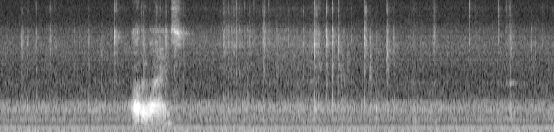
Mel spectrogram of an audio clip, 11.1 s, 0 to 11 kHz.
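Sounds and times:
steady low hum: 0.0 - 11.0
keyboard typing: 6.2 - 8.0.

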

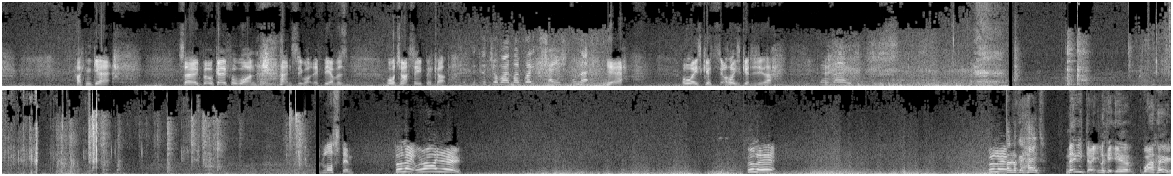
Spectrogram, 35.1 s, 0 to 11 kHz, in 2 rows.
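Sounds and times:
wind buffeting microphone: 0.0 - 22.2, 22.8 - 32.6
handling clicks and knocks: 15.2 - 22.2.

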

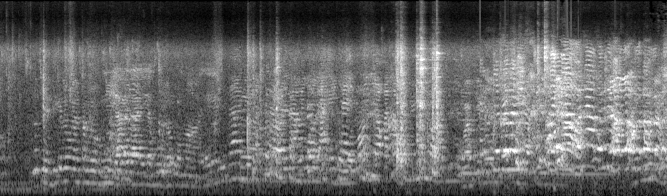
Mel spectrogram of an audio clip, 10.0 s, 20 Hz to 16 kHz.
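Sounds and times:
people talking: 0.0 - 10.0
cutlery clinking on plate: 5.9 - 6.7.

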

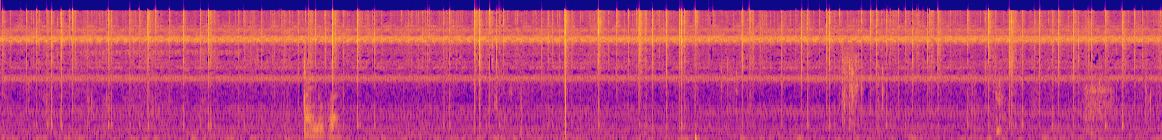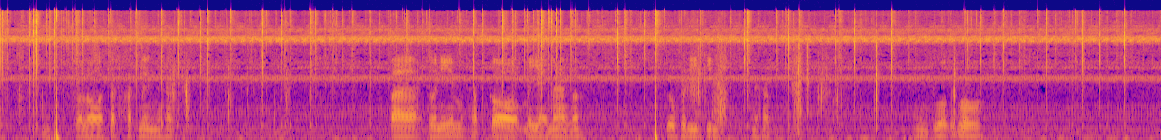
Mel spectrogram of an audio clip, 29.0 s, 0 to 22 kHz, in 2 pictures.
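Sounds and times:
charcoal fire crackling: 0.0 - 29.0
night insects chorus: 0.0 - 29.0
sharp clicks: 10.0 - 19.0, 20.8 - 28.4.

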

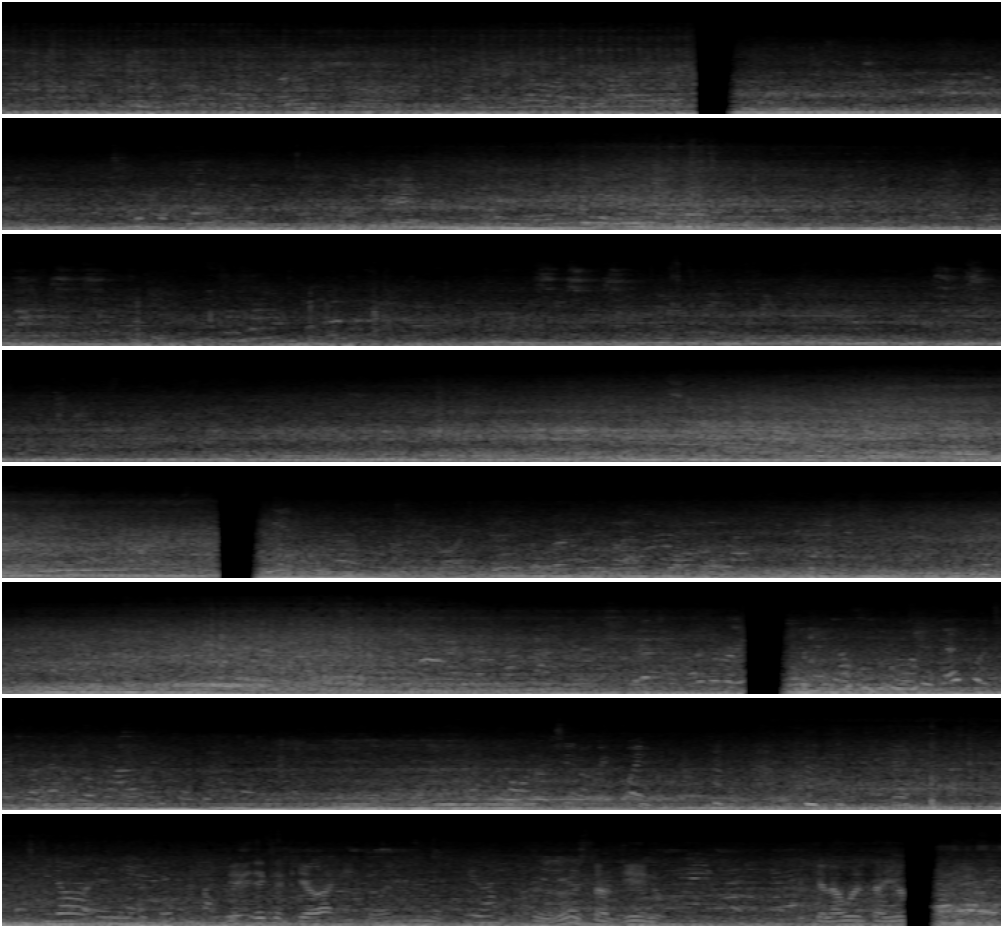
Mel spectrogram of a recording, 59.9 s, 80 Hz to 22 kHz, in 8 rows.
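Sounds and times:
people's voices: 0.0 - 5.2, 5.8 - 59.9
motorcycle engines passing: 0.0 - 59.9.

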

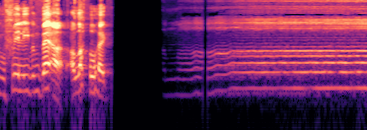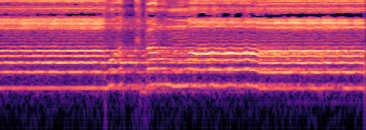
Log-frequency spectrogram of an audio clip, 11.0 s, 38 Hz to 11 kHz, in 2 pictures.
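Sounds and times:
slow chanted vocal music: 2.5 - 11.0.

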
